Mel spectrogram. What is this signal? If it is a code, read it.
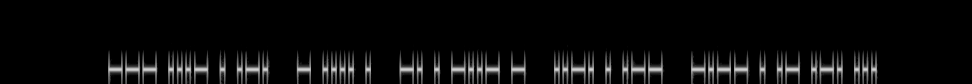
Morse code, heard as a keyed tone, about 28 wpm, 700 Hz. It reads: OVER THE NEXT FEW YEARS
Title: Sets of 5 Words Encore 28wpm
